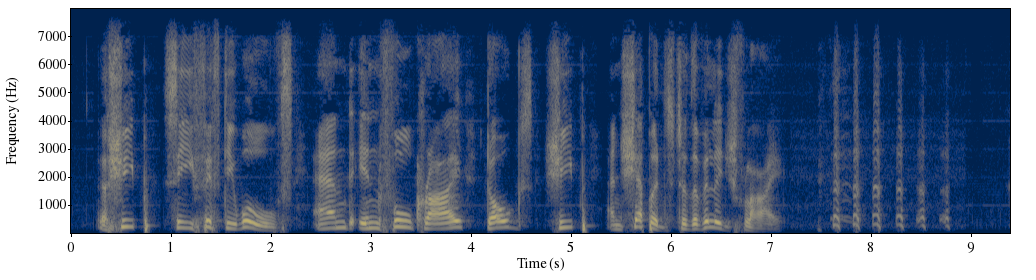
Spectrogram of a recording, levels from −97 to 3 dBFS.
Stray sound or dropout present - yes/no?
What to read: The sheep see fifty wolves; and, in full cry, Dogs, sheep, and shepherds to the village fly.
yes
